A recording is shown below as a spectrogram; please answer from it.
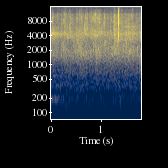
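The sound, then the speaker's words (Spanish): An audience applauds steadily in an afternoon church service, giving applause to Christ for the life of the preacher's mother-in-law, who is present: a dense wash of many hands clapping at an even level with no voices standing out, one slightly sharper clap near the end. “Denle un aplauso a Cristo por la vida de mi suegra.”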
